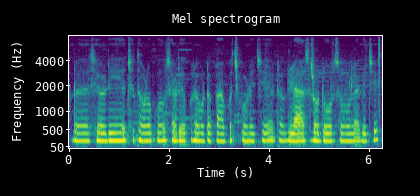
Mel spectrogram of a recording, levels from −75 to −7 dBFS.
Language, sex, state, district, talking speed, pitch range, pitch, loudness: Odia, male, Odisha, Nuapada, 95 wpm, 200-215 Hz, 205 Hz, -14 LUFS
